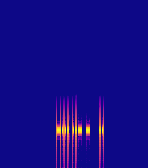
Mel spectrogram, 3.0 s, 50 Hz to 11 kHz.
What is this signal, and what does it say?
Morse code, heard as a keyed tone, about 44 wpm, 700 Hz. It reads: BUT I
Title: Sets of 2 Words 45wpm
